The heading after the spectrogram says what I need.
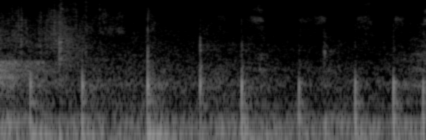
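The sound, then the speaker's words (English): Writing on a board during a lesson on Hebrew words makes faint, scratchy strokes, many of them in a fairly regular rhythm, over a low steady background. “Gadol, let me write this.”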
